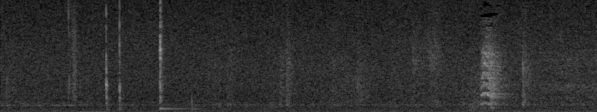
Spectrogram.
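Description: Quiet room with faint handling sounds: a few soft ticks, a brief squeak about a second in, and a short rustle near the end.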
